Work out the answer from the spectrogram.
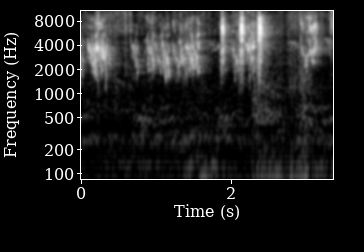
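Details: Pet budgerigars chirping: a busy run of short, scratchy chirps and warbles concentrated high in pitch, with a few sharper squeaks near the middle and a faint low rumble beneath.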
